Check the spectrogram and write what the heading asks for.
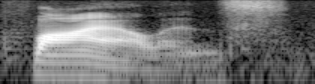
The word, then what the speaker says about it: violence: number six violence violence make sure you pronounce the V sound put the out your upper teeth on your lower lip and present violence improve improve number eight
